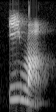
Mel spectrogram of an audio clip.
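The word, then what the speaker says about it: 今: say now in japanese we say ima hello ima if you say ima lo hai ima that means the same as living room so living room we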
